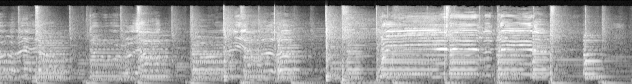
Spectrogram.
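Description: Jazz trio playing an instrumental swing passage: grand piano over a steady, regular bass line and drums.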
